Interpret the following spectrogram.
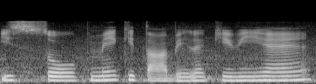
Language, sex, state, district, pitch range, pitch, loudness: Hindi, female, Uttar Pradesh, Saharanpur, 180-195 Hz, 190 Hz, -12 LUFS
